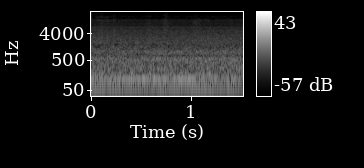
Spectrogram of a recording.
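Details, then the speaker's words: 25-ton Lennox unit blower motor spun by hand with the belt off: smooth, even hum with no grinding or clicking, other equipment rumbling nearby. Bearings sound good; the motor bracket was later found cracked. "so this motor sounds good not hearing any type of grinding or clicking"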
